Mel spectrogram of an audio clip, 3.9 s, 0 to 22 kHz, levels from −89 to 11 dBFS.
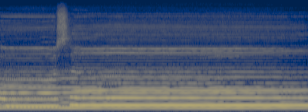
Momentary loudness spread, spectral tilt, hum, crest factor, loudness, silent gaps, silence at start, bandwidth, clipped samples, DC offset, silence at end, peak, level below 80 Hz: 3 LU; -7 dB/octave; none; 10 dB; -21 LUFS; none; 0 s; 15 kHz; under 0.1%; under 0.1%; 0 s; -10 dBFS; -70 dBFS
